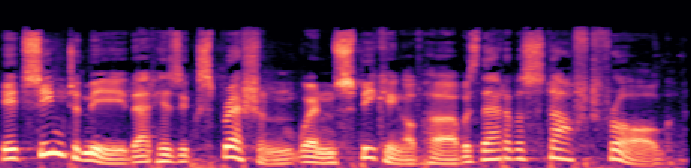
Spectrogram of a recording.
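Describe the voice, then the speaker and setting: An actor playing a flippant young upper-class British gentleman, droll and excitable, in a comic audio drama. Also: on the low side, normal speed, a little hiss or hum. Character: genteel, flippant young English gentleman, narrating his misadventures.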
